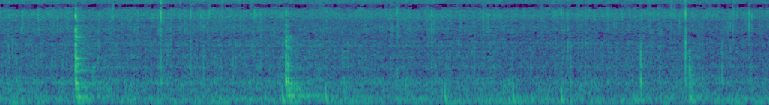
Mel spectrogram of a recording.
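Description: Onions for French onion soup cooking down in a pot, a steady soft sizzle with a few sharp clicks of a spoon scraping the pan, fairly quiet and close, no talking.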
